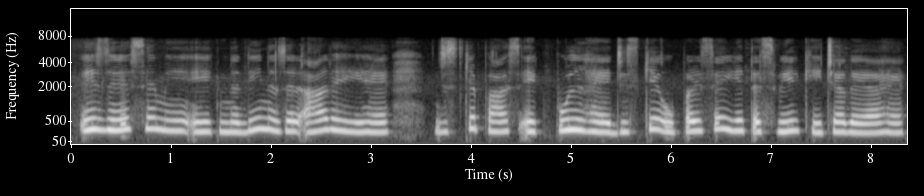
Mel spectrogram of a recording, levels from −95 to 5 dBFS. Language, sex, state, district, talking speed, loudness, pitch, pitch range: Hindi, female, Jharkhand, Palamu, 160 wpm, -15 LUFS, 250 Hz, 235-275 Hz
